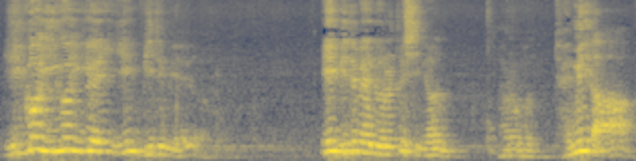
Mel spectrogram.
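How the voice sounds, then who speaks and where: A man's voice: on the high side, animated, moderate pace, darkish tone. Male pastor preaching emphatically to his congregation, miked from a distance in a reverberant sanctuary. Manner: emphatic, keeps calling out to the congregation. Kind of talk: sermon. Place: church sanctuary. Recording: roomy hall, voice from a distance.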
